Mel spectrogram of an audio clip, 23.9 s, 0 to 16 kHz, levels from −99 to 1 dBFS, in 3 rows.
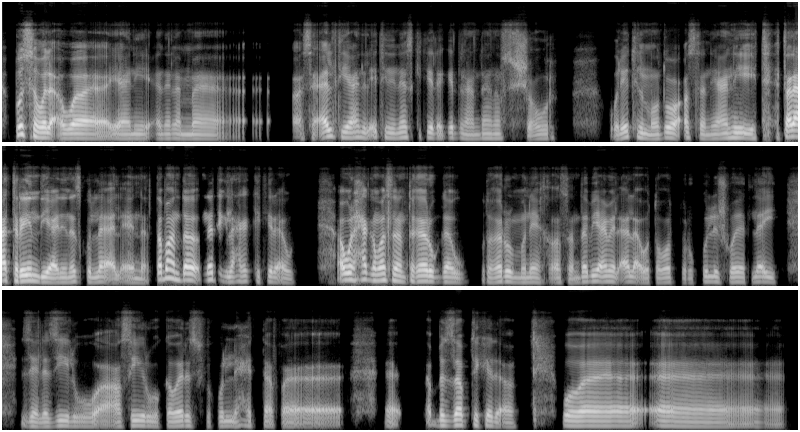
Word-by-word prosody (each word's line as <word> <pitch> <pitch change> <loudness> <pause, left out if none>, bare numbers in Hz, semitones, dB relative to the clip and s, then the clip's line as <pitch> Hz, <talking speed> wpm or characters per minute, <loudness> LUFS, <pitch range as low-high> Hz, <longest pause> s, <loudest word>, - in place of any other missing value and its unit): بُص، 215 -1 +7
هو 130 - +9
لأ. 130 - +7
هو 115 +1 +5 0.3
يعني 110 0 -2
أنا 110 +1 -6
لمّا 105 -3 -4 0.7
أ - - -5
سألت 160 -3 +1
يعني، 135 0 +1
لقيت 130 - -5
إن 125 - -4
ناس 135 +1 -3
كتيرة 130 - -4
جدًا 125 -5 -7
عندها 105 +3 -7
نفس 115 0 -8
الشعور، 105 +5 -5 0.6
ولقيت - - -2
الموضوع 120 +2 +1
أصلًا 105 -3 -4
يعني 120 +1 0
ط - - -9
طالع 155 0 +10
trend 150 -3 +6
يعني 115 -2 +5
الناس 125 +2 -2
كُلّها 125 +1 0
قلقانة. 235 - -3
طبعًا 200 +2 +5
ده 170 -1 +8
ناتج 180 -7 0
لحاجات 130 +2 -3
كتيرة 130 -2 -5
أوي، 100 - -5 0.5
أول 170 0 +7
حاجة 185 -2 +2
مثلًا 155 -4 +4
تغيُّر 140 +1 +5
الجَو 120 -4 -1 0.2
وتغيُّر 130 +3 -1
المناخ 115 -2 -4
أصلًا 115 - -7
ده 130 - 0
بيعمل 135 -1 +1
قلَق 130 0 0
وتوتُّر 110 -1 -7
وكل 130 +4 -7
شوية 120 +1 -4
تلاقي 125 0 -4 0.4
زلازيل 115 +2 -5
وأعاصير 115 +2 -4
وكوارث 120 +1 -3
في - - -17
كل 120 -1 -7
حتّة، - - -8
ف - - -10 1.0
أ - - -8
بالضبط 135 +1 0
كده 130 -3 -3
آه. 100 -1 -6 0.5
و 125 -2 +3 0.7
آآ، 110 - -5
125 Hz, 160 wpm, -23 LUFS, 115-135 Hz, 1.0 s, طالع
